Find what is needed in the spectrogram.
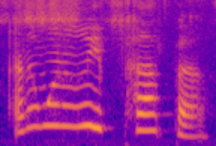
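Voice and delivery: put-on high pleading little kid voice; little girl voice. Eri begging not to leave Papa, high little-kid plea. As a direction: pitch it up like a small child begging to stay.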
